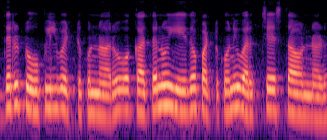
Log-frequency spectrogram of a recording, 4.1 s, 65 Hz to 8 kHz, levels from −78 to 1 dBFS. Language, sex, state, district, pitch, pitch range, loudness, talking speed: Telugu, female, Andhra Pradesh, Sri Satya Sai, 180 Hz, 165-190 Hz, -16 LUFS, 145 wpm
